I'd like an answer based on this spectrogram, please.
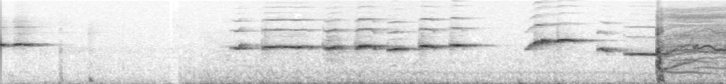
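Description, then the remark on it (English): A person whistles an imitation of a bird call: a short high note, then a long run of steady, wavering whistled tones and a rising phrase, ending in a sudden harsh noisy burst. “What a great bird.”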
